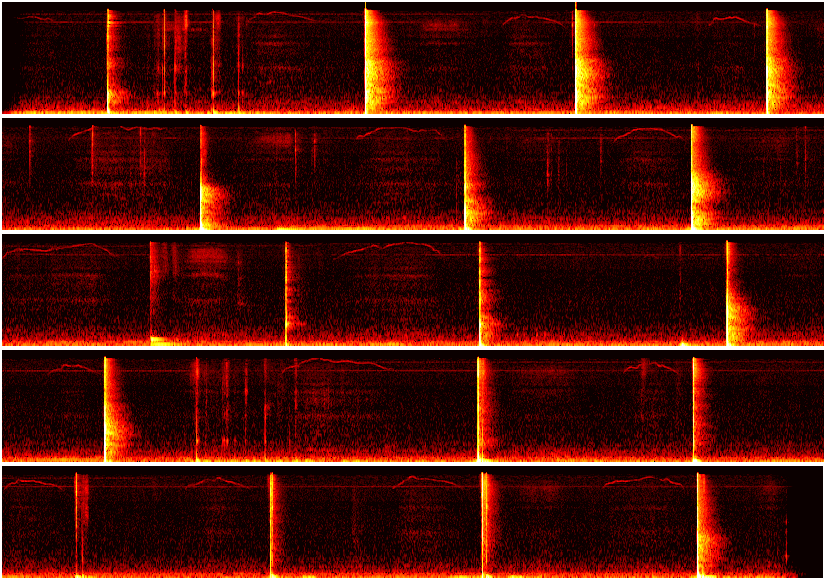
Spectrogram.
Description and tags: A box of Swedish snus being flicked in different ways. Several of the sounds in the clip could make for decent snare layers.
